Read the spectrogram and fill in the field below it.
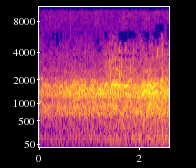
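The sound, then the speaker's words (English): A dense, continuous chorus of snow geese honking as small flocks arrive and swirl above the landed birds seeking a place to land, many calling over one another at once, steady and fairly loud throughout, with no talking. “Yeah, there are 5 snow geese arriving.”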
